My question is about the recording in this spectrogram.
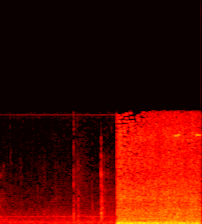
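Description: A quiet pause, then about a second in, street sound cuts in suddenly: a pickup truck driving past, with a steady engine hum under loud tyre and road noise.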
